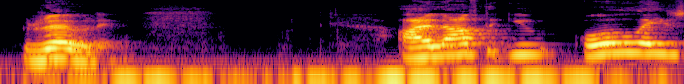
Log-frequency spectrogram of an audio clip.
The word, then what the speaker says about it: Rowling: this in the past, it is Rowling, it is not Rowling, as in growling, my dear. She doesn't mind how you pronounce it, but it is pronounced Rowling.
